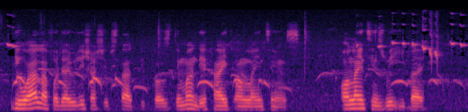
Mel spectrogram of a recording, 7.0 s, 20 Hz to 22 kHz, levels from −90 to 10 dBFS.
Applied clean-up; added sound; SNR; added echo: none; Bird; 7 dB; none.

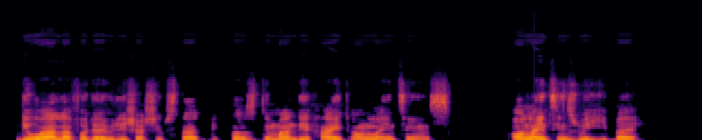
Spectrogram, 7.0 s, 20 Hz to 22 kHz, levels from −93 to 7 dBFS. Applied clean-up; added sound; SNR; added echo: none; none; none; none.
